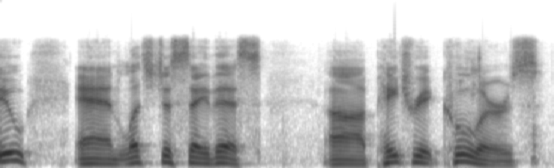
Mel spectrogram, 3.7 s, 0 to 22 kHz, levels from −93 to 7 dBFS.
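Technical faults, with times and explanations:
No technical faults; the room noise sits about 45 dB under the speech, and the top end stops near 8 kHz, consistent with an Opus call path working as intended.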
